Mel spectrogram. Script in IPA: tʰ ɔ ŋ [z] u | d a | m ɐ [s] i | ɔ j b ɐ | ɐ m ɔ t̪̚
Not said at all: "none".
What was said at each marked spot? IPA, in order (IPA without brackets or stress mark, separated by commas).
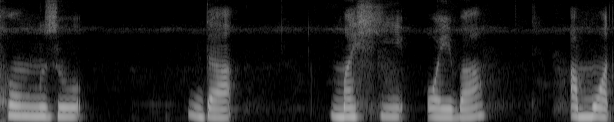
z, h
